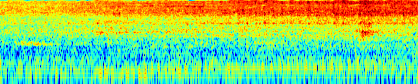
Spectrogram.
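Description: Steady low mechanical hum, with a faint steady tone joining about a second in.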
